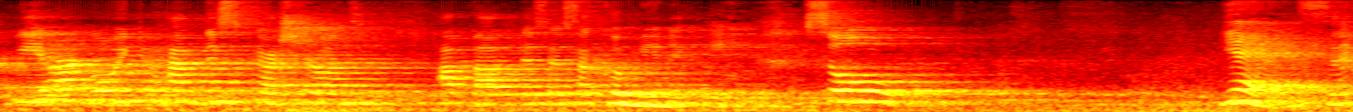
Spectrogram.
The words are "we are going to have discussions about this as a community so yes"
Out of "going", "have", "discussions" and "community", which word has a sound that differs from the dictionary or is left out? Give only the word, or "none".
none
